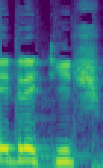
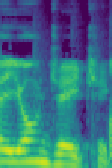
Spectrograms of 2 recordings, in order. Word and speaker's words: Jędrzejczyk: eu prefiro porque é um abrasileirado, mas assim, se você pegar e botar no YouTube ela pronunciando, ela pronuncia Jędrzejczyk.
